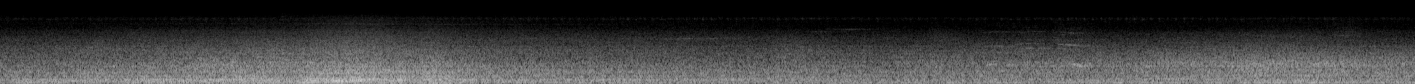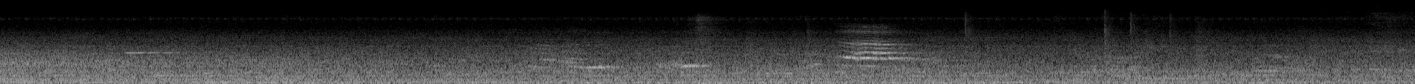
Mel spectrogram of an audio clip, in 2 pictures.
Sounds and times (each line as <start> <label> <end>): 0.0 side street sounds 28.3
